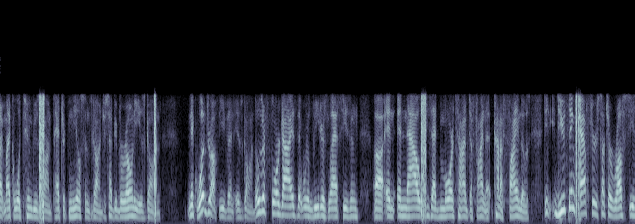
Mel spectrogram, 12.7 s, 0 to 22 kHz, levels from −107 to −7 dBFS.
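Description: Right at 0.79 s there's an uninitialised buffer: a loud blast of digital noise lasting about 93 ms, which fits a 4096-sample buffer getting played before any audio landed in it, so whatever junk sat in memory came out as samples. A shorter one hits at 3.09 to 3.11 s, around 23 ms, pointing to a 1024-sample block. The same 93 ms burst comes back at 8.43 s, right after "uh and and now" and just before "had more time to", and again at 11.52 s following "do you".

Between 4.20 and 7.39 s, ending just before "uh and and now", there's an AMR rate drop. The bandwidth doesn't change and nothing cuts out, and like the rest of the clip it's still the narrowband mobile sound with nothing above 4 kHz. But the voice goes rougher and buzzier, more synthetic. That points to the network pushing the codec down from 12.2 to something like 5.9 kbps and spending the freed bits on error protection, then stepping back up.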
